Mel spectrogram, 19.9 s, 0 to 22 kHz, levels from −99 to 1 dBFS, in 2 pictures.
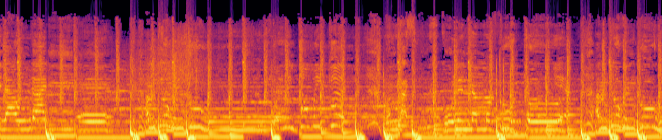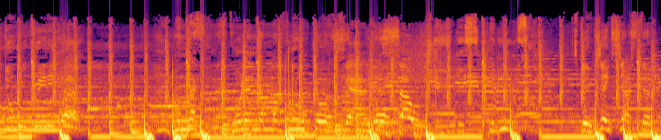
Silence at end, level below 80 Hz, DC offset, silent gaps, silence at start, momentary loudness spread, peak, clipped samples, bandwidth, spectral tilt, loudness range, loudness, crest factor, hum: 0 s; -14 dBFS; under 0.1%; none; 0 s; 4 LU; 0 dBFS; 2%; 16 kHz; -5 dB/octave; 2 LU; -10 LUFS; 8 dB; none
